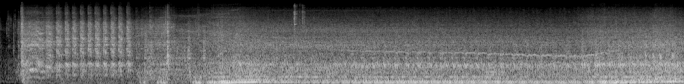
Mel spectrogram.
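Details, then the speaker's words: Barn-find C4 Corvette ZR-1 after an ECM repair, battery confirmed tight: after cranking it fires into a slightly uneven, wavering idle, not as smooth as before; it seems the same fault as before, cause unconfirmed. "yeah that's not as smooth as it was no definitely not"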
